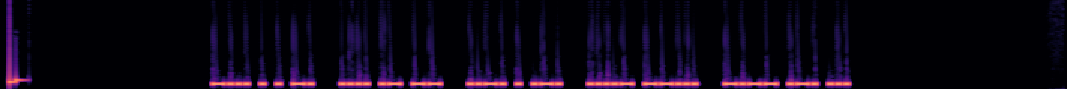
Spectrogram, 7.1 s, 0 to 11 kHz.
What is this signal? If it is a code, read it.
Morse code, heard as a keyed tone, about 41 wpm, 700 Hz. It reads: BEEN HAM FER 47 YRS
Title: Practice QSO - Exchange 3 - More Info - 45wpm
